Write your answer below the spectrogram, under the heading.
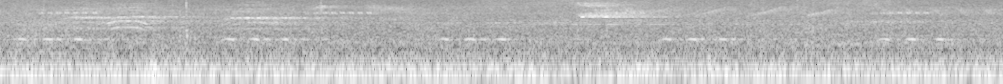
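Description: Outdoor woodland ambience: scattered short bird chirps and calls over a steady low rumble.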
